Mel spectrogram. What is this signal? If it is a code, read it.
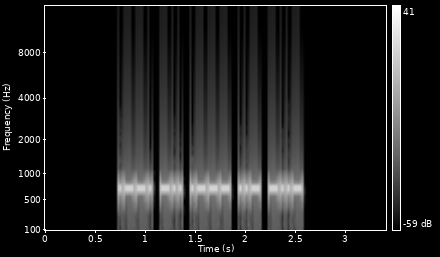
Morse code, heard as a keyed tone, about 39 wpm, 700 Hz. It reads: PDJUX
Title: Code Groups - 5 Letters - 40wpm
